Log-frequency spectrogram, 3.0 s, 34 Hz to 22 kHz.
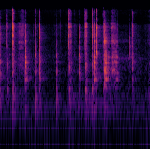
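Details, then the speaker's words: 2012 Audi Q5 turbocharger, engine off: sharp uneven metallic clicks as the wastegate actuator rod is worked; worn bushing lets the flap rattle and not seal, so the turbo can't build full boost, a common Audi problem. "So this is a common problem on the Audi turbochargers. What happened is that bushing develops play, and it's causing that flapper not to seal tight."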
